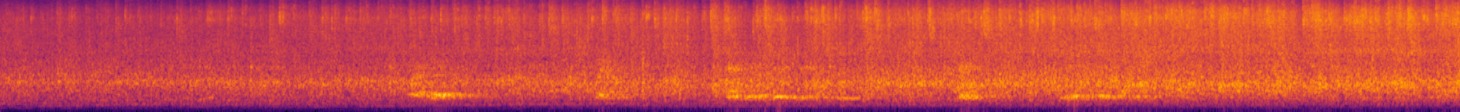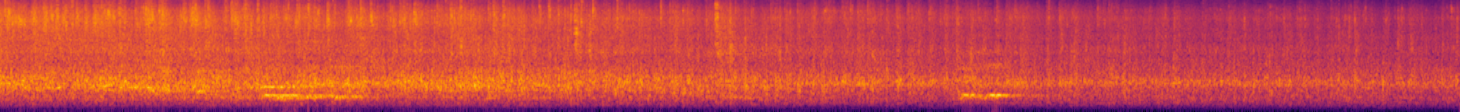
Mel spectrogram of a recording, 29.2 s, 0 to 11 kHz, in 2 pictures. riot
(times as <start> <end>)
4.1 25.7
